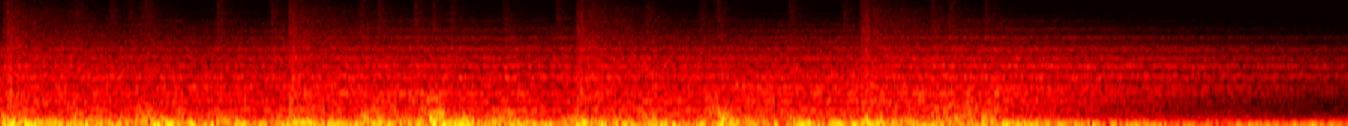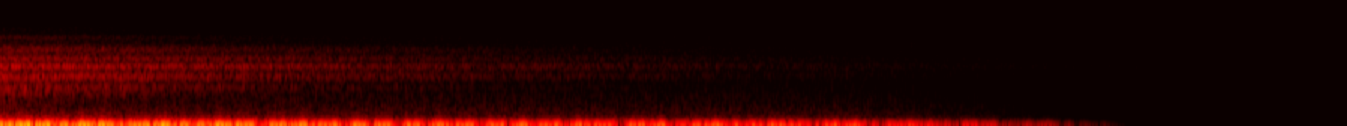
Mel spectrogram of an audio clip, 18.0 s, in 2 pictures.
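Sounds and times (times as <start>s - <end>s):
dark ambient sounds: 0.0s - 8.9s.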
